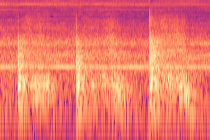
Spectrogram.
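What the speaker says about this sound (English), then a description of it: "The scraper is being held so lightly that it's never going to damage the timber. It's just planing across the surface." Steel hand scraper shaving cured epoxy off a timber surface, three distinct strokes spaced about a second apart, each a crisp scraping rasp over a steady background hum.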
